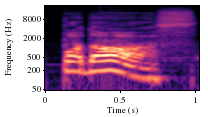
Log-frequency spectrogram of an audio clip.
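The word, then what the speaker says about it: ποδός: Se você leu podós, você está correto.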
